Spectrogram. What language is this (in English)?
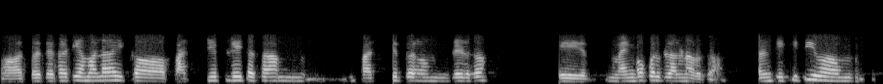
Marathi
